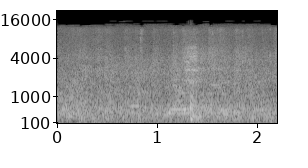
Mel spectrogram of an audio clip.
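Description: Steady murmur of an arena crowd and background voices, with a brief louder sound a little past halfway through.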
